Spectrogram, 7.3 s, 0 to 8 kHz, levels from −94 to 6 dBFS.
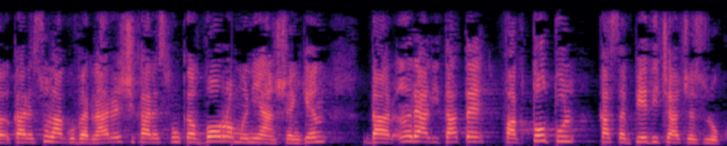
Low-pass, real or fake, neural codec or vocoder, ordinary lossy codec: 7.2 kHz; real; none; AAC, 48 kbps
